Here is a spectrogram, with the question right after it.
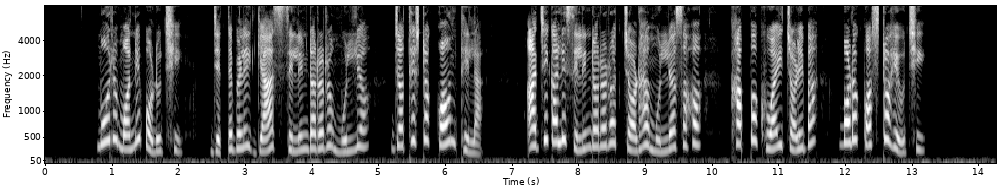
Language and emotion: Odia, sad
